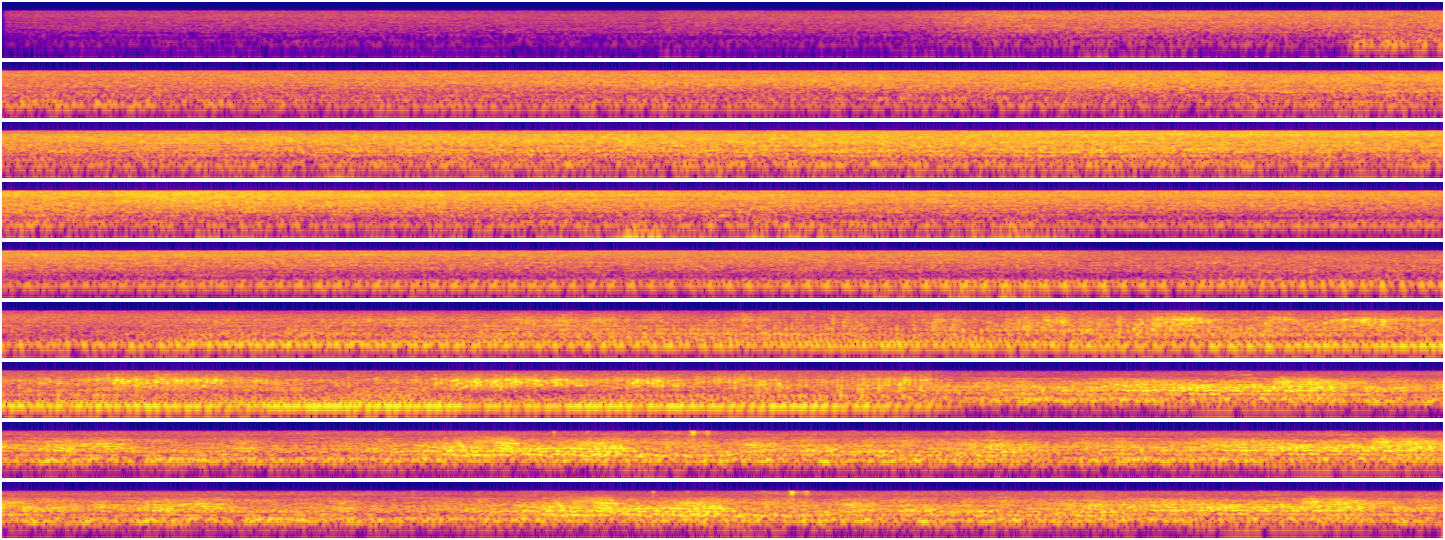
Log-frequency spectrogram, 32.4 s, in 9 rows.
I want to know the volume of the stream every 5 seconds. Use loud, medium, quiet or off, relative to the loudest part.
medium, loud, loud, medium, quiet, quiet, quiet.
